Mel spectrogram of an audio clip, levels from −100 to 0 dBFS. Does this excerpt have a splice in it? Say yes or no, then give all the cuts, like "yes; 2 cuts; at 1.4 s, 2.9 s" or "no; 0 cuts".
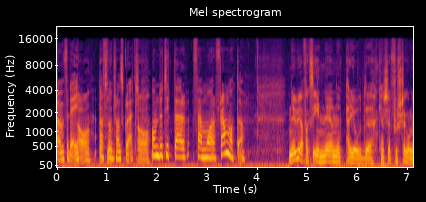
yes; 1 cut; at 1.1 s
